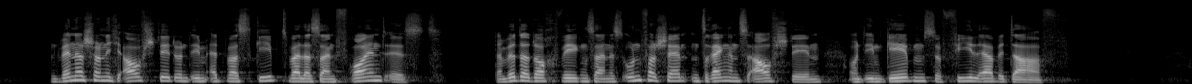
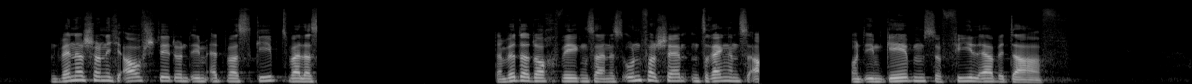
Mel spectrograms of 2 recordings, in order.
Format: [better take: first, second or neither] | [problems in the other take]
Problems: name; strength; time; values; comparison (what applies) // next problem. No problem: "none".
first | audio cutting out; at 3 s for 1.5 s and at 7.5 s for 1 s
